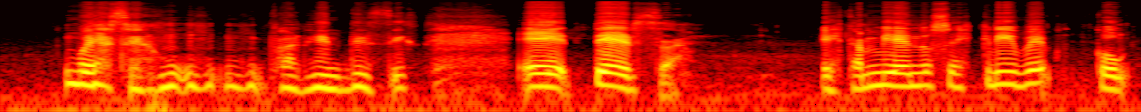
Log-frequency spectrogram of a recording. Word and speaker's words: terça: Cuando aparece esta C, se pronuncia como S, es decir, terza, normal, como S. Porque si fuera una C normal, sería K, terca, ¿ok?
